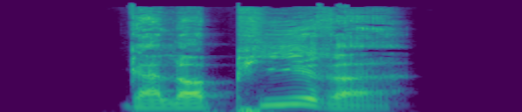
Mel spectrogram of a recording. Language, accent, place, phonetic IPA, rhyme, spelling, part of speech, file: German, Germany, Berlin, [ɡalɔˈpiːʁə], -iːʁə, galoppiere, verb, De-galoppiere.ogg
- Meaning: inflection of galoppieren: 1. first-person singular present 2. first/third-person singular subjunctive I 3. singular imperative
